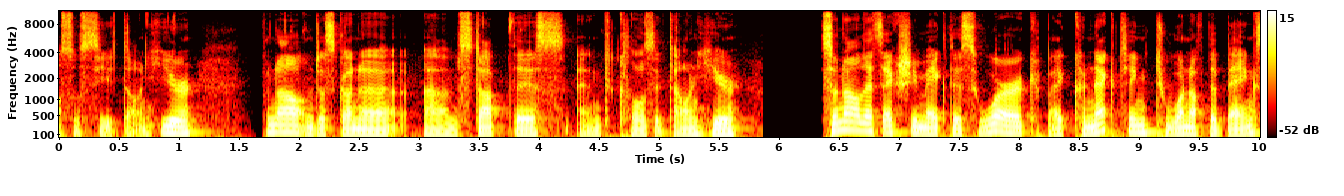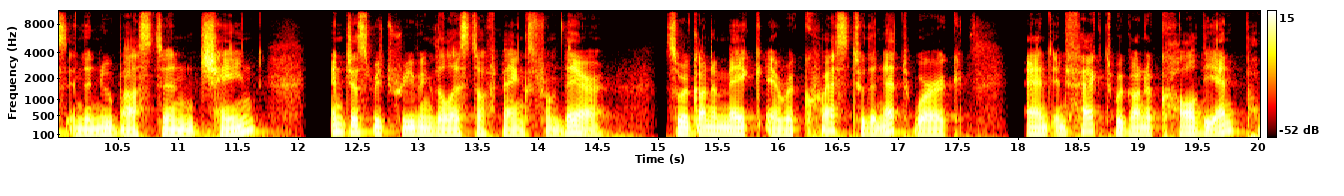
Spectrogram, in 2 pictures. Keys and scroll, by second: 2.1 ctrl+F2.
